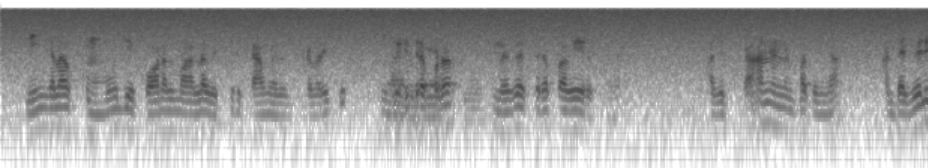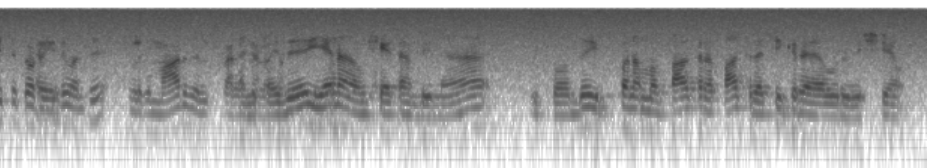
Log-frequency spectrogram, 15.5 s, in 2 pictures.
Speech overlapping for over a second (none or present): present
